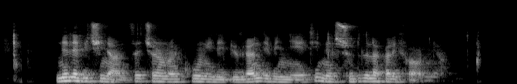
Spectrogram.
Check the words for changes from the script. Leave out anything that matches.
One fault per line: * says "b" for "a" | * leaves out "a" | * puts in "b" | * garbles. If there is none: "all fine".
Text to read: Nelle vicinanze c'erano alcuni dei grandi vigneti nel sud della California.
* puts in "più"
